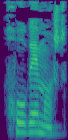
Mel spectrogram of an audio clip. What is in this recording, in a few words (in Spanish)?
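"juguemos", Spanish; verb-conjugator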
